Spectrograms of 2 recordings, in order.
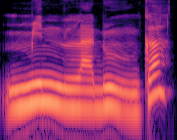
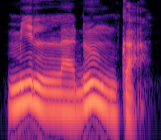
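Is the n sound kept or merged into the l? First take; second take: kept; merged. First: The n is pronounced clearly before the l. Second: The n merges into a doubled l sound. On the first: "Dari awalnya"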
